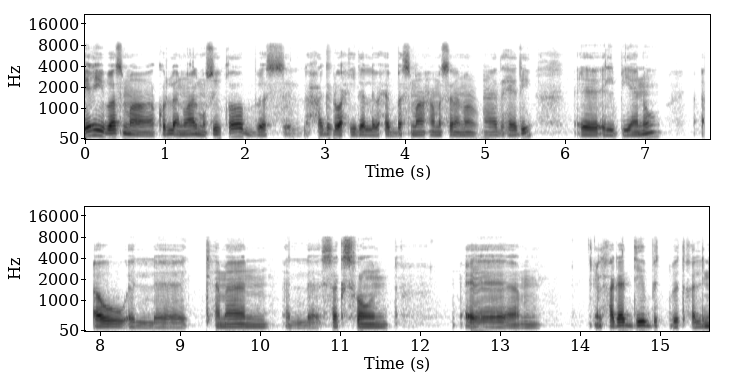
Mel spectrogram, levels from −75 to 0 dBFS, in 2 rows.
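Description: At 1.65 s, just after "بأسمع كل انواع", a short concealed packet loss leaves a brief smear: about 40 ms of lost audio was filled by extending the preceding sound and cross-fading back. The same thing recurs at 10.06 s and 12.64 s.

At 3.03 s, just before "اللي بحب بأسمعها مثلن", a burst of packet loss replaces 60 ms of audio with a continued, fading version of the previous sound, then resumes later on.

Right after "اللي بحب بأسمعها مثلن", from 4.81 to 4.99 s, a 160 ms stretch is replaced by a prolonged, decaying continuation of the last sound with no silence, likely a long network dropout.

From 7.73 to 7.92 s the output goes silent for about 0.18 s in mid-flow, a gap likely caused by a playback stall.

Time-compressed catch-up follows from 7.92 to 8.64 s. The player trims its backlog by splicing out small pieces, so the audio runs at 1.25 times normal speed without a pitch change.

Throughout, the Opus call path at 48 kbps limits the audio to 8 kHz.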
